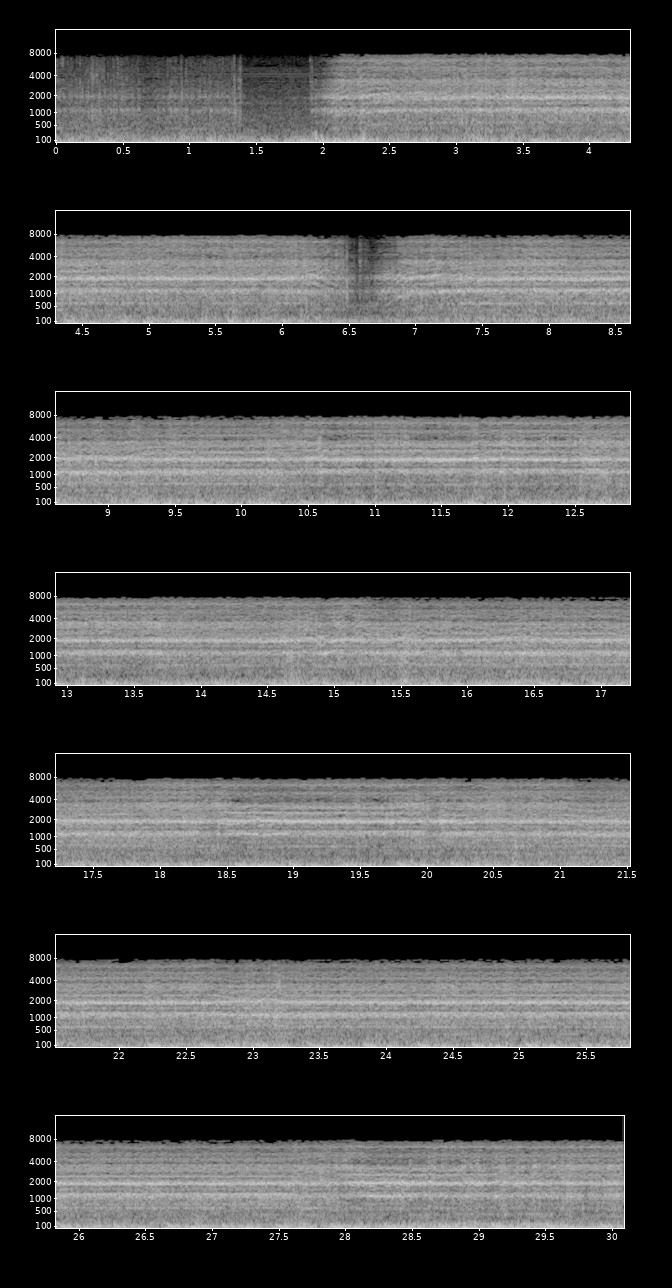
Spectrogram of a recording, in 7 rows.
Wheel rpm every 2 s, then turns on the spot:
20, 130, 160, 120, 160, 160, 160, 160, 160, 160, 160, 160, 160, 160, 160.
none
